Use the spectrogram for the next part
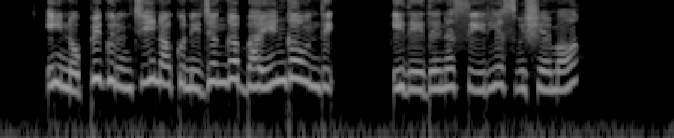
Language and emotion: Telugu, fearful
